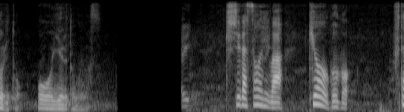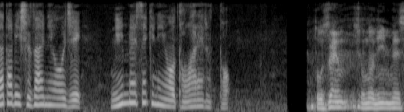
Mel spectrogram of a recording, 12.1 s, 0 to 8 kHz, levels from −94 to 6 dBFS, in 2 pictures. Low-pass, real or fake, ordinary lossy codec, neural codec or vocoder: 7.2 kHz; fake; none; codec, 16 kHz, 4 kbps, FreqCodec, larger model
